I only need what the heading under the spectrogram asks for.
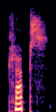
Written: klaps

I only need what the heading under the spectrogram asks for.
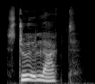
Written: stud.lact.

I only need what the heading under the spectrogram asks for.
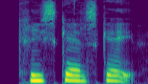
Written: krigsgalskab

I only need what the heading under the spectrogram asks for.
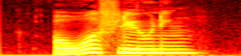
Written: overflyvning

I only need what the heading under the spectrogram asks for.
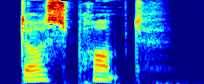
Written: dosprompt

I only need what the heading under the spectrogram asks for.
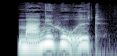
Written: mangehovedet

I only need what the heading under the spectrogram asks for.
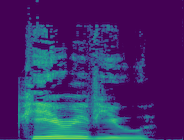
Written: peerreview

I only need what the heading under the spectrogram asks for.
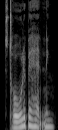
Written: strålebehandling

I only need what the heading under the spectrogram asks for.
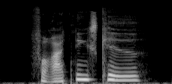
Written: forretningskæde

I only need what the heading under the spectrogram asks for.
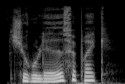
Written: chokoladefabrik

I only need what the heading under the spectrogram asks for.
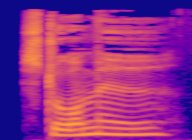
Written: stormøde

